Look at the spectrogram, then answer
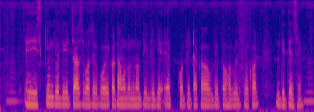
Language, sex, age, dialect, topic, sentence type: Bengali, male, 18-24, Western, agriculture, statement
